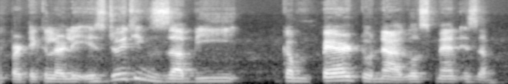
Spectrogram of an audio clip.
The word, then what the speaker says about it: Xavi: Uh, I don't know how you pronounce it, Jabi, or do you call it Zabi? Uh, I call him XAB, Xavi. I say Javi, Xavi. Javi.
